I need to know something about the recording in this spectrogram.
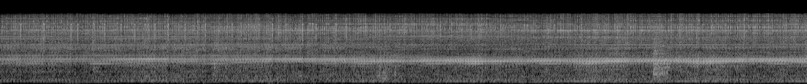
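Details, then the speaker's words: Antique Wagner 2hp ring-oiled motor, running after token cleanup: steady hum with a rough, irregular clicking rattle through it; the bearing is shot and needs replacing. "But this bearing is shot."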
